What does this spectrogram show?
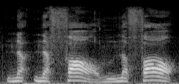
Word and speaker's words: Nephal: And again, this word, Nephilim, it comes from the Hebrew language, Nephal, N-E-P-H-A-L, transliterated in English. That's how you would spell it. It comes from the Hebrew, Nephal, which is Nun Pet Lamed.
